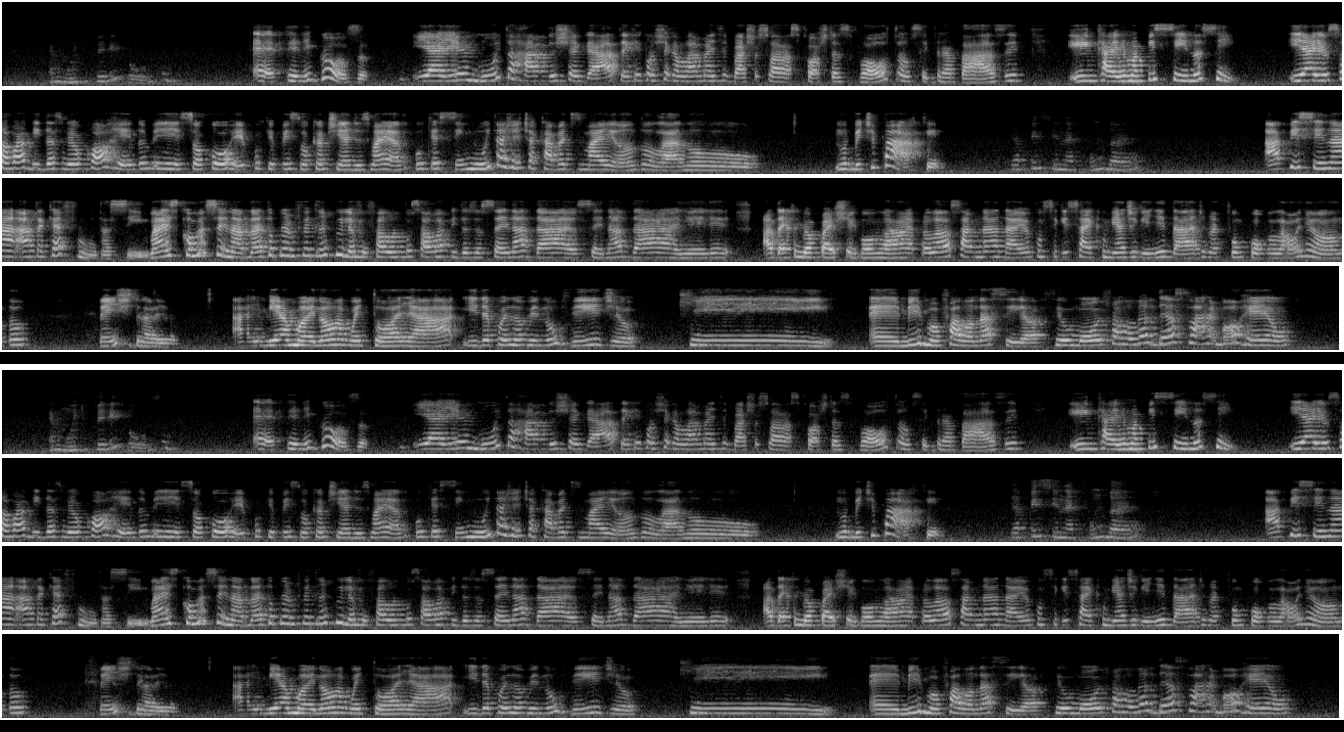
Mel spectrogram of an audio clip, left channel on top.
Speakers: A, on the right (about 55°); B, on the left (about 45°).
A: é muito perigoso.
B: É perigoso. E aí é muito rápido chegar, até que quando chega lá mais embaixo, suas costas voltam assim para a base e cai
A: Hum.
B: numa piscina assim. E aí o salva-vidas veio correndo me socorrer porque pensou que eu tinha desmaiado, porque sim, muita gente acaba desmaiando lá no no Beach Park.
A: E a piscina é funda, é?
B: A piscina até que é funda, assim. Mas como eu sei nadar, então pra mim foi tranquilo. Eu fui falando pro salva-vidas, eu sei nadar, eu sei nadar. E ele, até que meu pai chegou lá, falou, ela sabe nadar. E eu consegui sair com minha dignidade, mas ficou um povo lá olhando. Bem
A: Meu
B: estranho.
A: Deus,
B: Aí minha mãe não aguentou olhar. E depois eu vi no vídeo que é, minha irmã falando assim, ó. Filmou e falou, meu Deus, Clara morreu.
